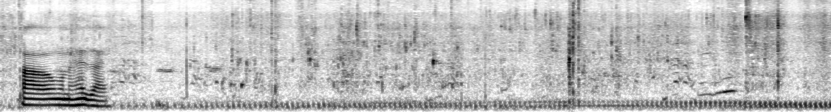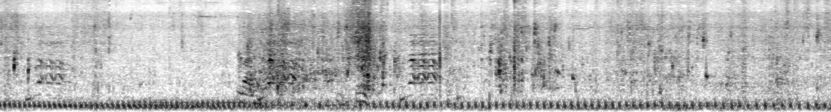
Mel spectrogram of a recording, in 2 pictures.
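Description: Water sloshes and splashes.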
